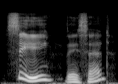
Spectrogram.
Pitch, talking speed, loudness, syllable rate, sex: 175 Hz, 150 wpm, -16 LUFS, 3.2 syllables/s, male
